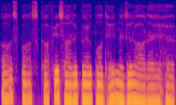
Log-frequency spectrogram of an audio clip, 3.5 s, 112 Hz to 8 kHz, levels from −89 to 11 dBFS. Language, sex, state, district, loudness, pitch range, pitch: Hindi, male, Jharkhand, Ranchi, -16 LUFS, 130-135 Hz, 130 Hz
